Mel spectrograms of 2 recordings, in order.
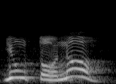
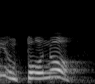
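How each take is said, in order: First: "tono" drawn out slowly and stressed; teacher stressing "tono" slowly for the class; slow emphasis. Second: Said in the usual way. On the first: Shown as a demonstration. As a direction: lean on "Yung tono" and stretch it.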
